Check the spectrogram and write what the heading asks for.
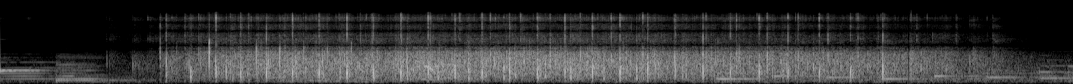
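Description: A musical number's last sustained notes die away, then an audience applauds, starting about one and a half seconds in and thinning out near the end. Soft instrumental music plays faintly underneath.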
